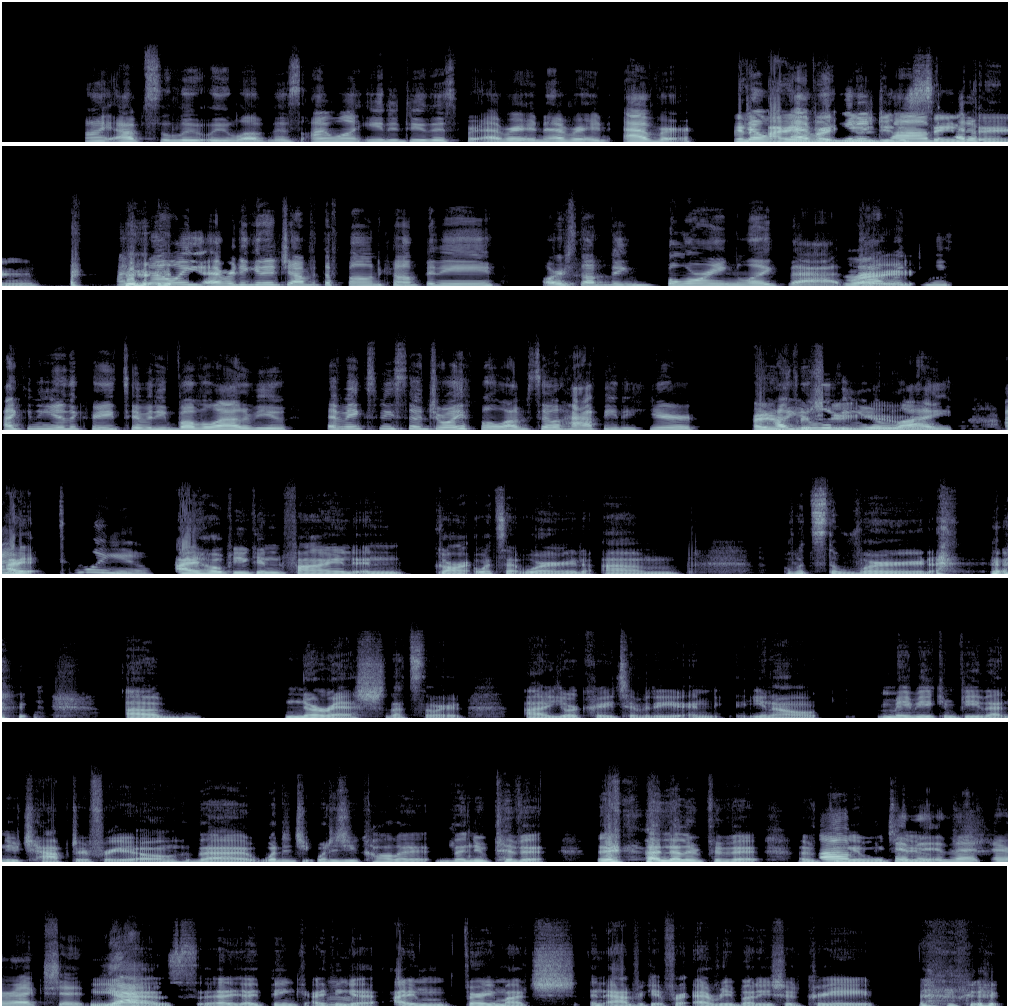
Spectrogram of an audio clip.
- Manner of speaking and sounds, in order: laugh; laugh; other background noise; laugh; laugh
- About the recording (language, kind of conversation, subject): English, unstructured, Which part of your childhood routine is still part of your life today, and how has it evolved?
- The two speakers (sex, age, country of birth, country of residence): female, 20-24, United States, United States; female, 50-54, United States, United States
